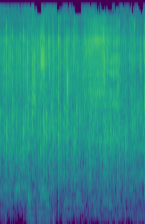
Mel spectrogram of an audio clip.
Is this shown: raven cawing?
no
